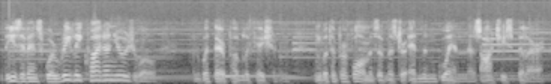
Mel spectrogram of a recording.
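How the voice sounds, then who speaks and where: A man's voice: lowish voice, very animated, moderate pace, highs cut off. A man playing an ominous, mysterious host, introducing a 1940s radio drama in a formal, portentous manner. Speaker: host and announcer. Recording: vintage 1940s radio, loud music behind.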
